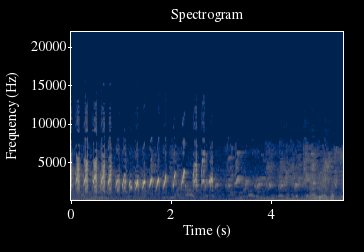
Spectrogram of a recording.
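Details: Greater green leafbird singing in lively, full-volume style: a quick run of chirping notes repeated about four per second for three seconds, then softer scattered notes and faint background rustle.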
